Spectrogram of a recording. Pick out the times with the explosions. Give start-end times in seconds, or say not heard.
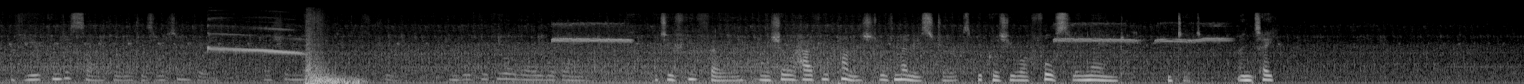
3.0-3.7.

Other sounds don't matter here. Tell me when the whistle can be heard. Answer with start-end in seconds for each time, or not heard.
2.0-3.1, 5.5-6.3, 10.5-12.3.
